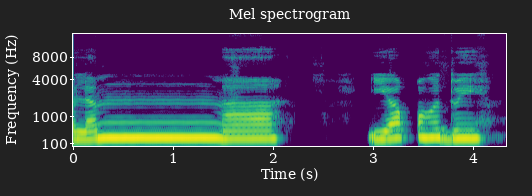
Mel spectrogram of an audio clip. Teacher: قاف کو موٹا پڑھنا ہے، ضاد کو بھی موٹا پڑھنا ہے.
